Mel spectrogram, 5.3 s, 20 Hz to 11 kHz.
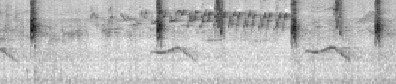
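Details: Baya weavers building nests one morning in Lopburi, Thailand, 1 May 2026: spaced sharp chips with wheezy, rapid chatter between them, while a looping falling whistle repeats twice in the background.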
